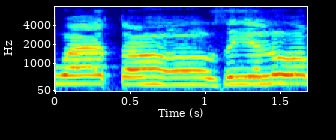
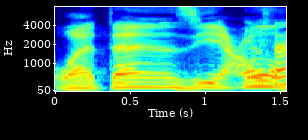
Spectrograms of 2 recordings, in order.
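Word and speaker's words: وتنزع: Qulillahumma malikal mulki tu'til mulka man tasha'u wa tanzilu mulka mimman tasha'u wa tanzi'u bukan wa tanzilu, enggak ada lamnya sini.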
